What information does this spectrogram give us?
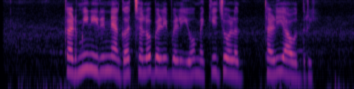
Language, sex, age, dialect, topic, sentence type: Kannada, female, 41-45, Dharwad Kannada, agriculture, question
